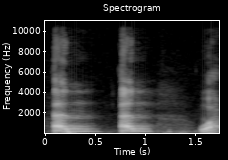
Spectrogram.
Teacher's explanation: النون أيها الإخوة من طرف اللسان من الأمام، وحروف الحلق من الحلق، والحلق بعيد عن طرف اللسان.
